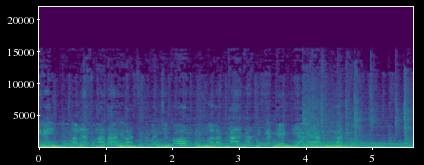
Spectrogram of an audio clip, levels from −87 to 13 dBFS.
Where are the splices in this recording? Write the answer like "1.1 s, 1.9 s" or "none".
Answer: 4.6 s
